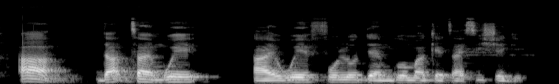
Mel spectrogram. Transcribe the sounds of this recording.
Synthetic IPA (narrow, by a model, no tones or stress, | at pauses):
ʔa | datʰːãɪ̃mwe | ajwefɔlodɛ̃mɡomakɛtaɪsiʃeɡe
